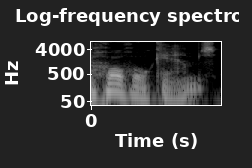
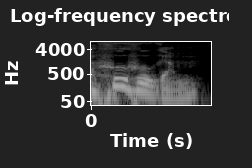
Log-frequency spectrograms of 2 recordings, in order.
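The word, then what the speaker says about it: Hohokam: In this episode, you'll hear it pronounced that way by several people, including myself, but it's incorrect. The Salt River Pima Maricopa Indian community is currently trying to reclaim the correct pronunciation of a word that means the departed ones, the Hoohoogum.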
